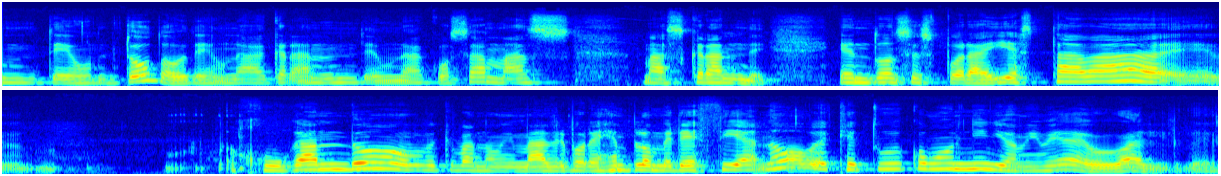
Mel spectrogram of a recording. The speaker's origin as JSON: {"language": "Spanish", "country": "Germany", "second_language": "Spanish", "said": "siendo alemana que soy, pues yo creo que, no sé, por la forma de educación, tal vez en Alemania no estaba tan consciente del problema que todavía existe"}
